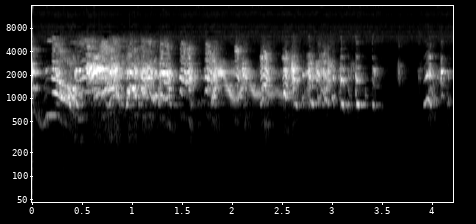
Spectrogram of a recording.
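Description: Excited voices giggling and squealing over light music from a children's TV programme, breaking off about three and a half seconds in.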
